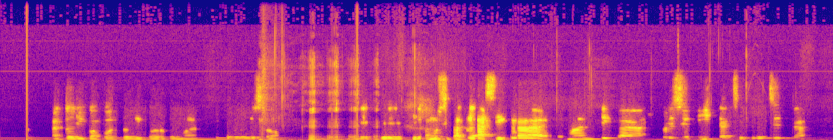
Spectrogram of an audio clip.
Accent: Argentina; Somos músicos argentinos que tocábamos ya, pero fundamentalmente somos argentinos, vivimos acá, nos desarrollamos acá, entonces tocamos música de acá necesariamente.

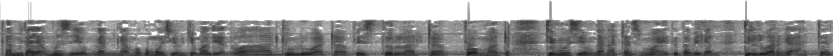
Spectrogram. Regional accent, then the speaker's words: East Java, Indonesia; Kalau saya Jawa Timur, lebih terus terang, to the point.

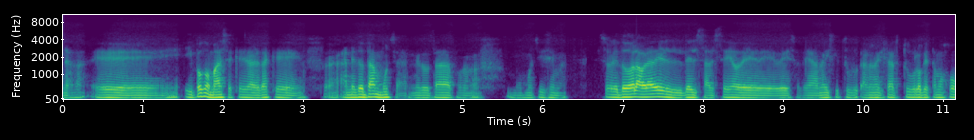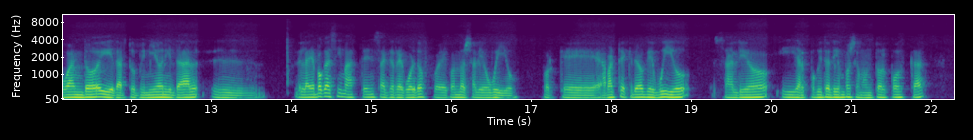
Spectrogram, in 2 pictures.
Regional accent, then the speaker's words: Murcia, Region of Murcia, Spain; Es que yo no tengo dicción, soy de Murcia, entenderme, no tengo dicción, no sé vocalizar bien.

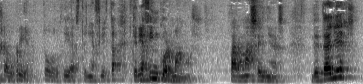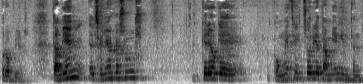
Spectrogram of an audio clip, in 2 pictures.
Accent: Granada, Andalusia, Spain; en Granada, que es de donde yo soy.

